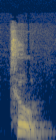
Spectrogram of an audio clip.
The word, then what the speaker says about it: tomb: Tiếp theo chữ này cũng thế, ghi là o nhưng đọc là u, tomb.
